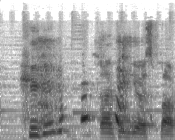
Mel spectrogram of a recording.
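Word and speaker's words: hygge: I think we pronounce it Hugh.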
